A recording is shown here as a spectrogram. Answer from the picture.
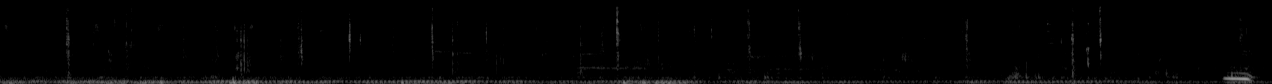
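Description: Close-up eating sounds: chewing with wet lip smacks and scattered mouth clicks as people eat a spicy noodle salad with raw leafy greens. A low rumble sits under the first seven seconds, and a short, loud hummed vocal sound comes just before the end.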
